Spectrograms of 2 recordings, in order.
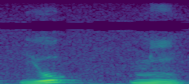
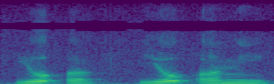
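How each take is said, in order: First: "يؤمي" with a clean glottal stop; correct still hamza. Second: "يؤمي" with an echo after the hamza; wrong bounced hamza. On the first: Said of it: "فأسكن الهمز". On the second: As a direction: bounce the stop in "يؤمي" into a tiny extra vowel. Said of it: "هذه قلقلة". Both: Shown as a demonstration.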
